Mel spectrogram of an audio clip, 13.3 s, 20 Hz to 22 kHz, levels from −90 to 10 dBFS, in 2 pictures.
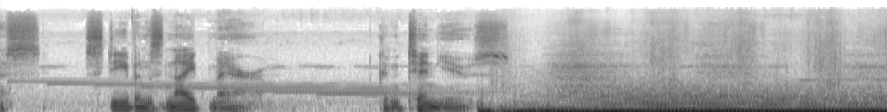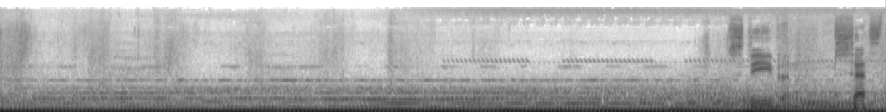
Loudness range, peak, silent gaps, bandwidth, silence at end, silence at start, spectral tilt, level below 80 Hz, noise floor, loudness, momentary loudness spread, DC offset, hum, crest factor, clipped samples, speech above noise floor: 7 LU; -2 dBFS; none; 12 kHz; 0 s; 0 s; -5.5 dB/octave; -12 dBFS; -41 dBFS; -18 LUFS; 8 LU; under 0.1%; none; 10 dB; under 0.1%; 24 dB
